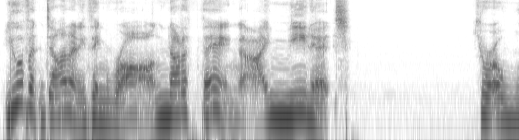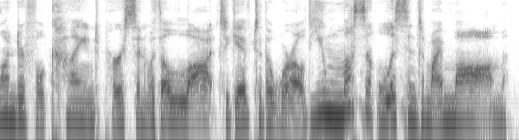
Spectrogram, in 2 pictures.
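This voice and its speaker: A woman's voice: lowish voice, animated, measured pace, no echo. A woman voicing a protective young sister-in-law who speaks in an earnest, reassuring manner. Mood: caring.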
